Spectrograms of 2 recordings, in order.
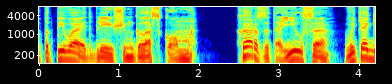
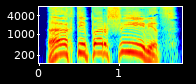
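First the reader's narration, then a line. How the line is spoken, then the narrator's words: Yell. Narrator (Russian): завопил он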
